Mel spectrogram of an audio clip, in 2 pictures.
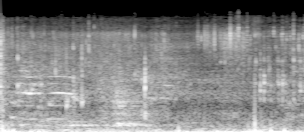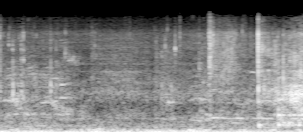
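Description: Water dripping and splashing as a metal ladle scoops soaked rice out of a bowl of water and tips it into a pot of tomato broth.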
